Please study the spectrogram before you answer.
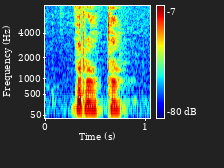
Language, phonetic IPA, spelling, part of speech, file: Polish, [ˈvrɔta], wrota, noun, LL-Q809 (pol)-wrota.wav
